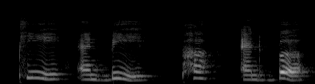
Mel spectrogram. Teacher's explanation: P and B, have the same point of articulation because both of them require the lips to close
